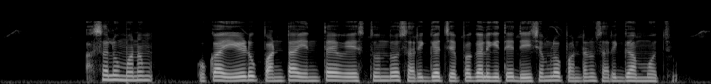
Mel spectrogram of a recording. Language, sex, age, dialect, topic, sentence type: Telugu, male, 18-24, Telangana, agriculture, statement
